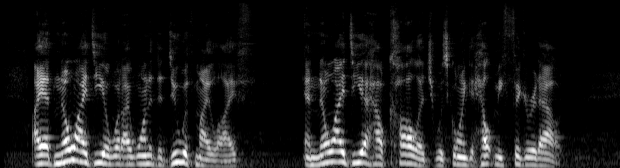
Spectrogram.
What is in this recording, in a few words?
Commencement Address; Steve Jobs; 2005; Stanford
